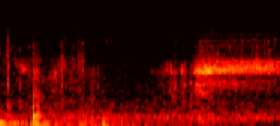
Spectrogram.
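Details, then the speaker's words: Maple sugarbush vacuum tubing, main line three, at spring startup: quiet until the valve opens, then a steady airy hiss of air drawn in through a leak on the line. "if i can hear wind like i shh then i know i have a leak and uh and i hear it so somewhere along this main line this would be line number three we have leaks"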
